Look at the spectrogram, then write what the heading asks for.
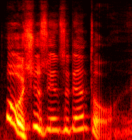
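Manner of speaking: high, squeaky parody of a dismissive excuse; mocking falsetto. Mocking a conservative guest's excuse, high mock voice. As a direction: sneer it in a silly high voice.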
